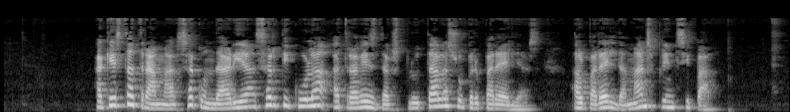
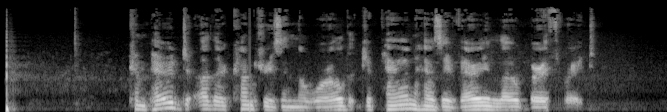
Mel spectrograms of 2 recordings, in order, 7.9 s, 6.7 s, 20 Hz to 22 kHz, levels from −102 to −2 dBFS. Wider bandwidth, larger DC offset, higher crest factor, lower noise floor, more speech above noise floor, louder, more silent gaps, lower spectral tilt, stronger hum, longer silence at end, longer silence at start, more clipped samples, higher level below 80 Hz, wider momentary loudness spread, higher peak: second, 11.5 kHz vs 16 kHz; neither; about the same, 20 dB vs 18 dB; first, -76 dBFS vs -71 dBFS; first, 51 dB vs 47 dB; about the same, -25 LUFS vs -25 LUFS; neither; about the same, -5 dB/octave vs -6 dB/octave; neither; about the same, 0.75 s vs 0.75 s; first, 0.95 s vs 0.05 s; neither; second, -70 dBFS vs -56 dBFS; about the same, 9 LU vs 11 LU; about the same, -6 dBFS vs -6 dBFS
